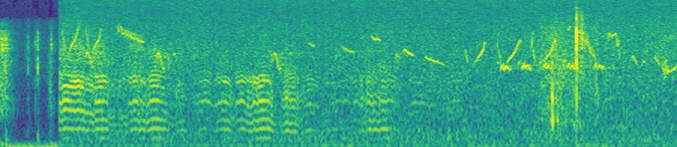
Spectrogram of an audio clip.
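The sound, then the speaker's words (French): A housefly buzzes, its whining drone wavering up and down in pitch as it darts around, fading somewhat toward the end over a steady low background hum. “Avec une tapette, ce serait plus facile Homme qui attrape mouche avec des baguettes est homme qui réussit tout.”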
